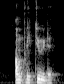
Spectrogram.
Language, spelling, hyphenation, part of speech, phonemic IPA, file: Dutch, amplitude, am‧pli‧tu‧de, noun, /ˌɑm.pliˈty.də/, Nl-amplitude.ogg
- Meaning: amplitude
